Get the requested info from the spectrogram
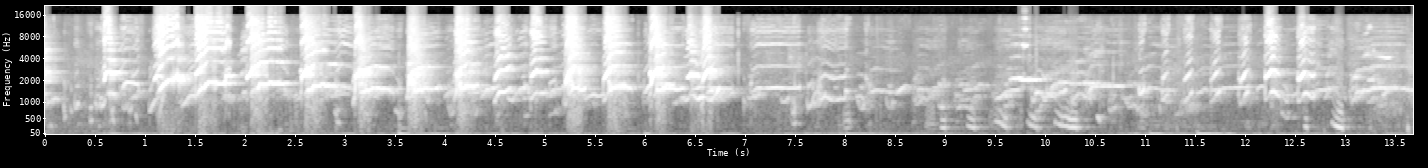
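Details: Group of puppies crying at once: loud, rapid high-pitched yaps and squeals crowding the first half, easing into softer, wavering whines and scattered short yips toward the end.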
